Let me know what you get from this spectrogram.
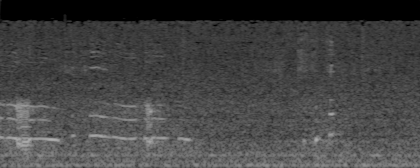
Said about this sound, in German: Tiere schnarchen genau wie Menschen. Und bei den kleinen Tieren mag das ja wirklich herzig sein, etwa wie schnarchelnde Babys.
